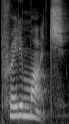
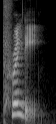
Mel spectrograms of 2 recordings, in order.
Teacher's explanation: The T sounds like a soft D, flap T, not pretty, but pretty.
